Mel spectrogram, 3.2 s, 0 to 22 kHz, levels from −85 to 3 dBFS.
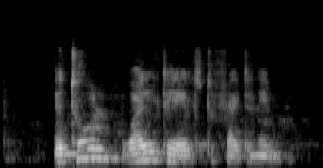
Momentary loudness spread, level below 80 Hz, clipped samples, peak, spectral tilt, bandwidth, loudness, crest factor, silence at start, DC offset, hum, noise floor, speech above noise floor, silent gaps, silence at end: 11 LU; -70 dBFS; under 0.1%; -10 dBFS; -6.5 dB/octave; 8 kHz; -30 LUFS; 20 dB; 0.55 s; under 0.1%; none; -69 dBFS; 40 dB; none; 0.45 s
